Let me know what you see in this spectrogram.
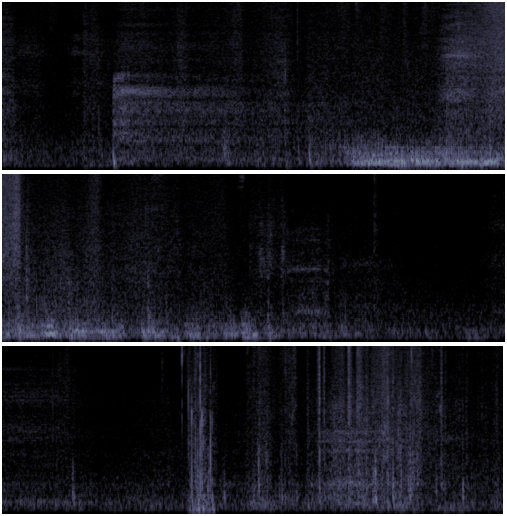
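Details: Dog coughing: a few harsh, snorting coughs separated by noisy breathing in a quiet room. She was shivering, and the owner wonders whether she is holding her breath.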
